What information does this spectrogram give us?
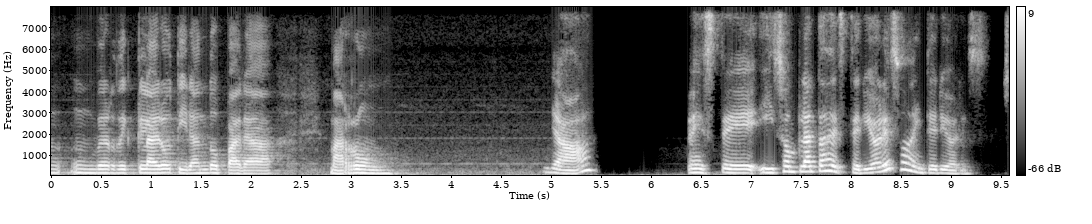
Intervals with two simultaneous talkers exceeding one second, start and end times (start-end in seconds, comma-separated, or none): none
